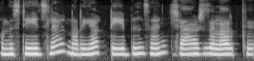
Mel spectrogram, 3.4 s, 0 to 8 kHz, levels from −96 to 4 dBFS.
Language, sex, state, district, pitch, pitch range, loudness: Tamil, female, Tamil Nadu, Nilgiris, 250 Hz, 240-260 Hz, -13 LUFS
